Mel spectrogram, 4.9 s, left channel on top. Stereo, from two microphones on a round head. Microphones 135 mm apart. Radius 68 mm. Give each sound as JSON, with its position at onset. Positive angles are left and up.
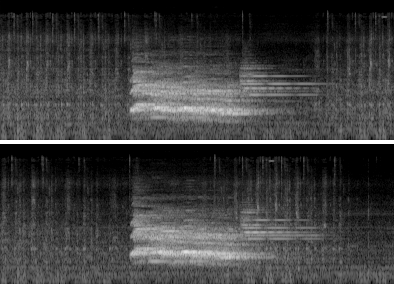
{"t": 1.6, "sound": "a dog barking", "side_deg": 55, "distance_m": 1.9}
{"t": 3.0, "sound": "a bell", "side_deg": 60, "distance_m": 1.0}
